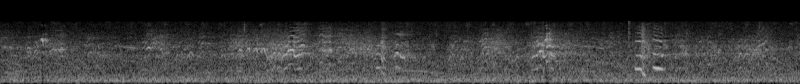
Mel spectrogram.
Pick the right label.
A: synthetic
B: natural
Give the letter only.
B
